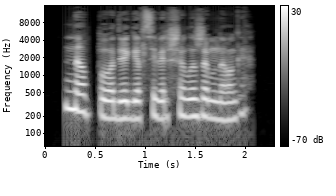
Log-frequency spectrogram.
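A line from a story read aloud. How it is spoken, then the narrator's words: Giggling. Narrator (Russian): хихикнула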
